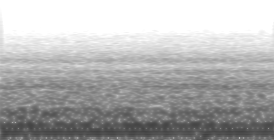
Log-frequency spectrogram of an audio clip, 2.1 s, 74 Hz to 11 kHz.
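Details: Low-mileage 1984 Austin Mini (Lucas 45D distributor, SU HS4 carburettor) after distributor service and carb update, cruising on the motorway: a deep, even engine drone with no misses or knocks, pulling smoothly. Normal motorway cruise.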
